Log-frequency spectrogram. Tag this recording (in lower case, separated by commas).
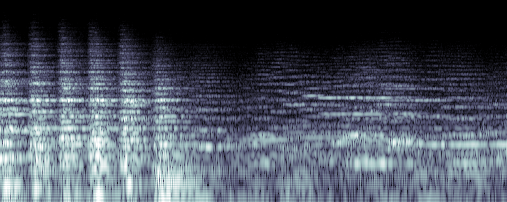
musical instrument, violin, music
